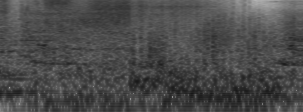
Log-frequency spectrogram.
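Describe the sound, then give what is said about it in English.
A loud, deep explosion at the Laguna Caves during a podrace rolls out as a sustained rumble with a broad roaring blast that fills the whole moment and fades only slightly, as the racing vehicles spill out just ahead of it into Canyon Dune Turn; no one speaks. “The vehicles spill out just ahead of the explosion into Canyon Dune Turn, where another danger awaits.”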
